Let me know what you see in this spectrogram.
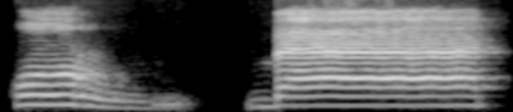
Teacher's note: Dil, qaf is heavy for dhamma, circular lips attached with ra will get sifa of tawassut. And ra will be heavy because there is dhamma before it.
